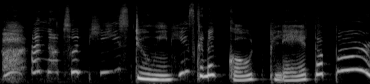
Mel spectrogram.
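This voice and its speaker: A woman speaks in an extremely high, squeaky voice at a fairly slow pace. The sound is dry and close, with no echo. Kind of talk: toddler read-aloud. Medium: read story. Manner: animated, encouraging, frequent gasps.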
